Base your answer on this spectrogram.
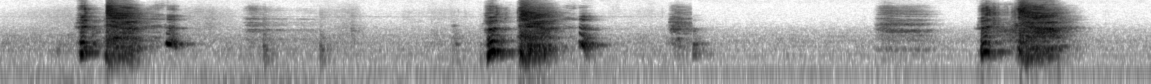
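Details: Three forceful sneezes in a row from an adult woman, each with a sharp inward breath first.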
